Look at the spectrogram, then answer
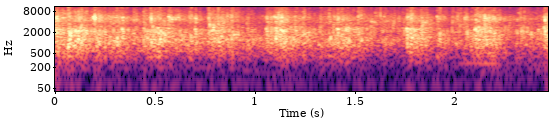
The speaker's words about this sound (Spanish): Un aplauso al Señor.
